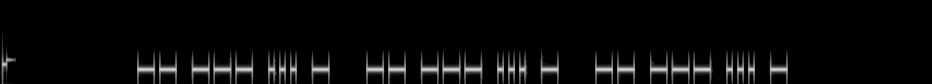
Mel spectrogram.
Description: Morse code, heard as a keyed tone, about 22 wpm, 700 Hz. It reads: MOST MOST MOST
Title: Top 200 Words Repeated 22wpm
